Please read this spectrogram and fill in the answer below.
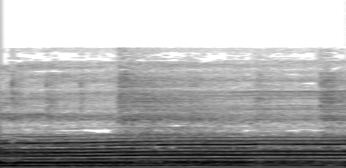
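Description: A woman singing one long held note that rises slightly in pitch.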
